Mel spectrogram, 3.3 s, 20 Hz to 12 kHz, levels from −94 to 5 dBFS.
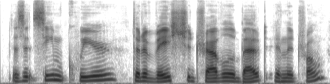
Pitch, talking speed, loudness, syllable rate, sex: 155 Hz, 235 wpm, -17 LUFS, 5.0 syllables/s, male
